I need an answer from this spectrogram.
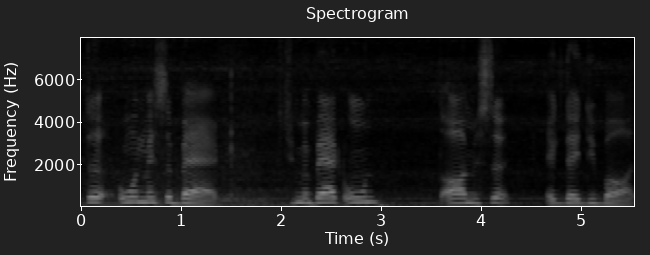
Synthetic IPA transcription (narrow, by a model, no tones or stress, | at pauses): t̪ɨoːnmẽsɨbɛːʈt͡ʃʰimẽbɛːʈoːn | t̪ɐaːmesɨ | ek̚d̪ɐjd̪iːbaːd̪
